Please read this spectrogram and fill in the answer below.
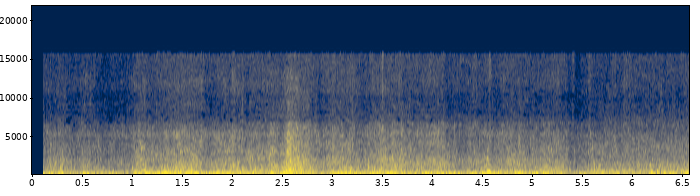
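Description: Wind buffeting the microphone at the bow of a boat on open water, a low, irregular rumble with the wash of water beneath it.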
